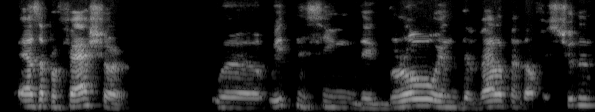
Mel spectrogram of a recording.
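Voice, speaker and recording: A man with a Portuguese accent, fairly high pitch, ordinary pitch variation and a fairly slow pace. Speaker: professor on thesis examining board. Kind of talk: formal evaluation speech at thesis defense. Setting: academic defense session. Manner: formal.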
